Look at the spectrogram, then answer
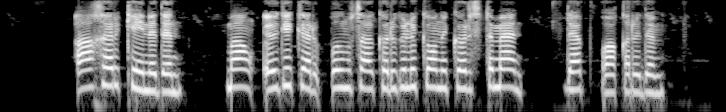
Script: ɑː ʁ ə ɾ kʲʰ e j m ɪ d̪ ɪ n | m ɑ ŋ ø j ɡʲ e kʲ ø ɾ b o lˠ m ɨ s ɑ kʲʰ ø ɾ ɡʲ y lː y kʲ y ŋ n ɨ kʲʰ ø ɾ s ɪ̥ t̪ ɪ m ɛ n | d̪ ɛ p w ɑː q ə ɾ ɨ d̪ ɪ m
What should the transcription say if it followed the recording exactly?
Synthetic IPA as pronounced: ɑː χ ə ɾ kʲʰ e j n ɪ d̪ ɪ n | m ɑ ŋ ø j ɡʲ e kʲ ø ɾ b o lˠ m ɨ s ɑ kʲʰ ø ɾ ɡʲ y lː y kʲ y ŋ n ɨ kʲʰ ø ɾ s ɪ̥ t̪ ɪ m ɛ n | d̪ ɛ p w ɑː q ə ɾ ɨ d̪ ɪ m

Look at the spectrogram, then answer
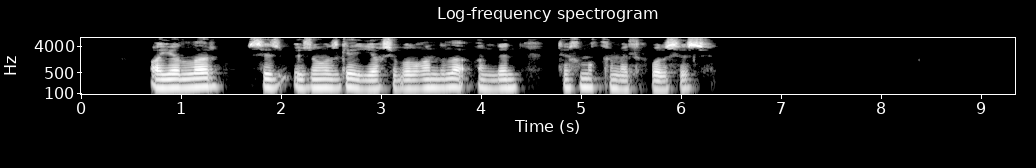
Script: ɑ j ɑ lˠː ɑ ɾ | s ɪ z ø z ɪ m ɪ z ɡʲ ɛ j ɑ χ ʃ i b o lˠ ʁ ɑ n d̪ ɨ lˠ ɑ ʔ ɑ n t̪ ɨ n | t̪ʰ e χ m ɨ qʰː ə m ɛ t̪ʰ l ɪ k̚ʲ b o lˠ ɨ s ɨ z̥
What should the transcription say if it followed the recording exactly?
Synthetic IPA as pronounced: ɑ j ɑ lˠː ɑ ɾ | s ɪ z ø z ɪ ŋ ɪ z ɡʲ ɛ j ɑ χ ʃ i b o lˠ ʁ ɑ n d̪ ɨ lˠ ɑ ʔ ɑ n d̪ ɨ n | t̪ʰ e χ m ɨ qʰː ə m ɛ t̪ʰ l ɪ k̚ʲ b o lˠ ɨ s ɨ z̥

